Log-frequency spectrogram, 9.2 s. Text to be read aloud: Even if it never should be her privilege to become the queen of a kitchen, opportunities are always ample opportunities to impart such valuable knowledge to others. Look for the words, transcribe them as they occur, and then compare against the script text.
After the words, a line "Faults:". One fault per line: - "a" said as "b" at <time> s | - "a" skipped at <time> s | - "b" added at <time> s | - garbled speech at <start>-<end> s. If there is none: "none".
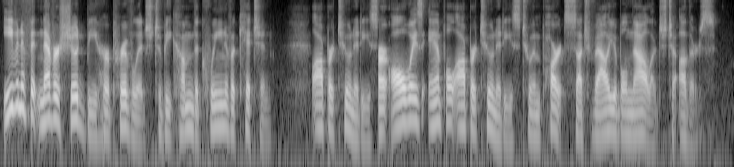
Even if it never should be her privilege to become the queen of a kitchen, opportunities are always ample opportunities to impart such valuable knowledge to others.
Faults:
none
